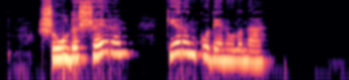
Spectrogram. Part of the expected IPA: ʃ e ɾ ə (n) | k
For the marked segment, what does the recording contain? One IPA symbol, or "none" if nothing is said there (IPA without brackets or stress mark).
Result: m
